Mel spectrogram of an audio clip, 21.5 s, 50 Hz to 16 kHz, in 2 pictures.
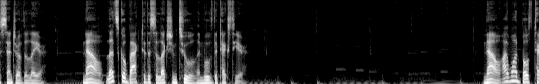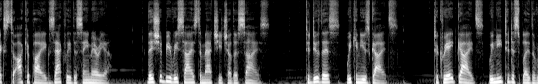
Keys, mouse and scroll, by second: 2.6 click, 4.8 click.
